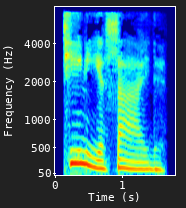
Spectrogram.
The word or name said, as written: taeniacide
